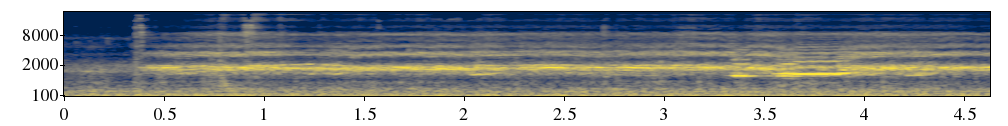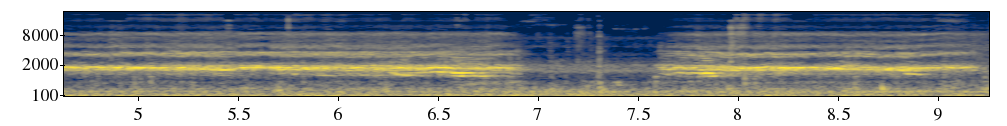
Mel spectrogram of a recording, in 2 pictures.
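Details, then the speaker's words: Torque converter for the 4L60E transmission of a 2001 GMC Sierra 5.3L 4x4, spun by hand after transmission rebuild: steady high layered whirring instead of smooth quiet rotation, a noisy converter, even worse when installed in the truck. "And it doesn't sound right at all when you rotate it. And you could imagine what it sounded like in the vehicle. It was even worse in the vehicle."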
